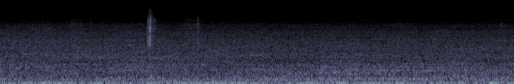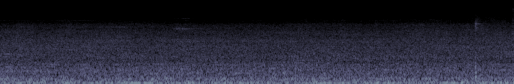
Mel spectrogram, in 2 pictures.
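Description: Steady background noise of a large exhibition hall: a low hum under an even wash of distant noise, with one faint click about one and a half seconds in.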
